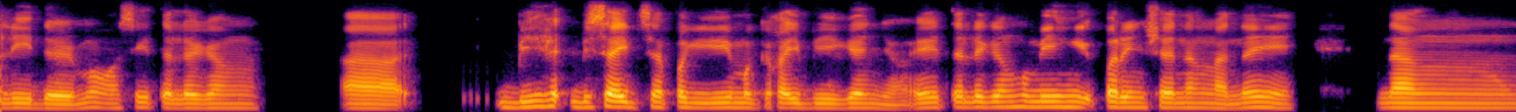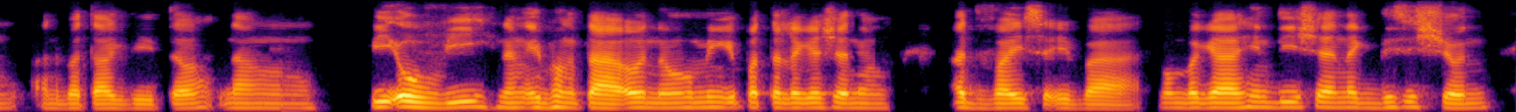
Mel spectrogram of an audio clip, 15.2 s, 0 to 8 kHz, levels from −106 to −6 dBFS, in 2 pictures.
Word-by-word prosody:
leader 120 Hz, -3 st, -1 dB
mo, 130 Hz, -1 st, -5 dB
kasi 135 Hz, +3 st, -7 dB
talagang, 120 Hz, -1 st, -2 dB, 0.4 s
ah, 115 Hz, -2 st, 0 dB, 0.5 s
bihi 145 Hz, +4 st, -2 dB
beside 140 Hz, 0 st, +5 dB
sa 140 Hz, -, -1 dB
pagiging 130 Hz, -1 st, -2 dB
magkakaibigan 125 Hz, -1 st, -2 dB
niyo, 100 Hz, -2 st, -9 dB
eh, 135 Hz, +2 st, -1 dB
talagang 145 Hz, +1 st, -2 dB
humihingi 145 Hz, -1 st, -1 dB
pa 145 Hz, -, +4 dB
rin 135 Hz, -2 st, -2 dB
siya 130 Hz, -1 st, +1 dB
ng 130 Hz, -1 st, -5 dB
ano 115 Hz, +2 st, -3 dB
eh, 130 Hz, -5 st, -1 dB, 0.4 s
ng 130 Hz, 0 st, +1 dB, 0.6 s
ano 120 Hz, -, -12 dB
bang 120 Hz, -, -2 dB
tawag 115 Hz, -1 st, +1 dB
dito? 115 Hz, +3 st, -2 dB
Ng 125 Hz, 0 st, -3 dB, 0.5 s
POV 140 Hz, -3 st, +7 dB, 0.3 s
ng 130 Hz, 0 st, -1 dB
ibang 135 Hz, 0 st, +1 dB
tao 120 Hz, 0 st, +6 dB
'no, 130 Hz, 0 st, 0 dB
humingi 135 Hz, 0 st, -2 dB
pa 135 Hz, -, +2 dB
talaga 130 Hz, -1 st, +2 dB
siya 125 Hz, -, +3 dB
ng 125 Hz, -1 st, -6 dB, 0.4 s
advice 125 Hz, -1 st, +1 dB
sa -, -, -3 dB
iba. 110 Hz, -3 st, -2 dB
Kumbaga, 130 Hz, 0 st, +3 dB
hindi 140 Hz, -1 st, -2 dB
siya 140 Hz, 0 st, +3 dB
nagdesisyon 130 Hz, -1 st, -1 dB
130 Hz, 170 wpm, -24 LUFS, 120-135 Hz, 0.6 s, POV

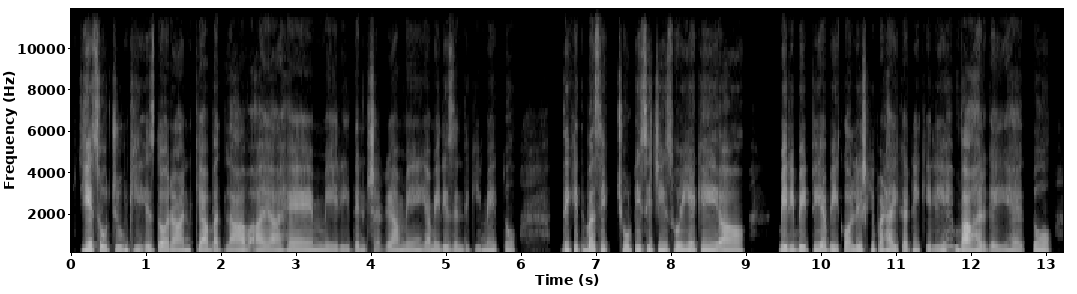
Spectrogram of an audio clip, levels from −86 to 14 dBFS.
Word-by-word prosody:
ये 245 Hz, +2 st, +9 dB
सोचूँ 200 Hz, -2 st, -1 dB
कि 205 Hz, -, -4 dB
इस 200 Hz, -, -2 dB
दौरान 185 Hz, 0 st, +2 dB
क्या 195 Hz, -2 st, +3 dB
बदलाव 170 Hz, +4 st, 0 dB
आया 175 Hz, -1 st, +1 dB
है 185 Hz, +1 st, +1 dB
मेरी 170 Hz, -1 st, -4 dB
दिनचर्या 165 Hz, +2 st, -3 dB
में 180 Hz, +1 st, -2 dB
या 185 Hz, -1 st, -3 dB
मेरी 175 Hz, +1 st, -1 dB
ज़िंदगी 160 Hz, +3 st, -7 dB
में 195 Hz, +3 st, -2 dB
तो 275 Hz, -1 st, -6 dB, 0.6 s
देखिए 260 Hz, +5 st, +1 dB
तो 265 Hz, -, -7 dB
बस 245 Hz, +3 st, +4 dB
एक 280 Hz, -1 st, -1 dB
छोटी-सी 280 Hz, +5 st, +1 dB
चीज़ 250 Hz, -4 st, -1 dB
हुई 240 Hz, 0 st, +3 dB
है 270 Hz, +1 st, +2 dB
कि 275 Hz, +2 st, 0 dB
अ, 195 Hz, -, +4 dB, 0.7 s
मेरी 200 Hz, +1 st, +4 dB
बेटी 200 Hz, +4 st, +1 dB
अभी 220 Hz, -1 st, +1 dB
कॉलेज 190 Hz, +2 st, +1 dB
की 245 Hz, -, -4 dB
पढ़ाई 200 Hz, -2 st, +1 dB
करने 185 Hz, 0 st, -1 dB
के 180 Hz, +1 st, -6 dB
लिए 210 Hz, -, -3 dB, 0.2 s
बाहर 175 Hz, -1 st, +6 dB
गई 155 Hz, 0 st, -4 dB
है। 160 Hz, -1 st, -3 dB
तो 285 Hz, +2 st, -1 dB
190 Hz, 180 wpm, -22 LUFS, 175-235 Hz, 0.7 s, ये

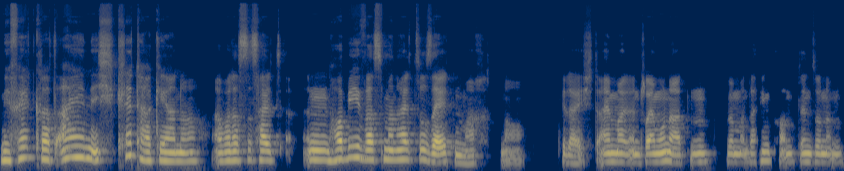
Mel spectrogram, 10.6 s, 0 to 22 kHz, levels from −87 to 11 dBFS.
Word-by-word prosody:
Mir 180 Hz, -1 st, +2 dB
fällt 230 Hz, +3 st, -1 dB
grad 195 Hz, -1 st, +2 dB
ein, 230 Hz, 0 st, +3 dB
ich 180 Hz, 0 st, 0 dB
klettere 265 Hz, -10 st, 0 dB
gerne, 170 Hz, -1 st, +1 dB
aber 170 Hz, +2 st, 0 dB
das 180 Hz, +1 st, 0 dB
is 185 Hz, +1 st, -8 dB
halt 180 Hz, 0 st, +2 dB, 0.3 s
'n 185 Hz, -2 st, +2 dB
Hobby, 210 Hz, +3 st, +3 dB
was 195 Hz, 0 st, +3 dB
man 190 Hz, -1 st, +2 dB
halt 195 Hz, 0 st, +1 dB
so 195 Hz, 0 st, -1 dB
selten 150 Hz, -3 st, +3 dB
macht, 130 Hz, +1 st, -10 dB
ne? 65 Hz, -2 st, -12 dB, 0.4 s
Vielleicht -, -, -7 dB
einmal 155 Hz, -1 st, 0 dB
in 145 Hz, -, -3 dB
3 155 Hz, +2 st, +1 dB
Monaten, 155 Hz, 0 st, -1 dB
wenn 150 Hz, 0 st, -4 dB
man 150 Hz, -, -6 dB
da 150 Hz, -, -7 dB
hinkommt 170 Hz, -2 st, -6 dB
in 155 Hz, 0 st, -1 dB
so 155 Hz, -, -5 dB
'nem 150 Hz, 0 st, -5 dB
175 Hz, 180 wpm, -22 LUFS, 155-190 Hz, 0.4 s, ein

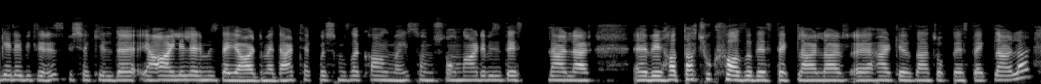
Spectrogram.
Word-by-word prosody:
gelebiliriz. 210 Hz, +1 st, -4 dB
Bir 215 Hz, -, -11 dB
şekilde, 195 Hz, -1 st, -2 dB
ya, 195 Hz, -1 st, +2 dB
ailelerimiz 205 Hz, -1 st, +3 dB
de -, -, +4 dB
yardım 180 Hz, 0 st, +3 dB
eder, 180 Hz, +2 st, +2 dB
tek 210 Hz, -2 st, -12 dB
başımıza 200 Hz, 0 st, -5 dB
kalmayız. 195 Hz, -2 st, -4 dB
Sonuçta 185 Hz, -4 st, -7 dB
onlar 195 Hz, +1 st, -1 dB
da 200 Hz, -, -2 dB
bizi 200 Hz, -1 st, -6 dB
desteklerler, 195 Hz, -1 st, +1 dB, 0.4 s
eee, 195 Hz, +1 st, +3 dB
ve 200 Hz, 0 st, +5 dB
hatta 215 Hz, +2 st, +3 dB
çok 235 Hz, +2 st, -6 dB
fazla 200 Hz, -3 st, +4 dB
desteklerler, 185 Hz, 0 st, +1 dB
eee, 190 Hz, 0 st, -1 dB
herkesten 190 Hz, -1 st, -1 dB
çok 185 Hz, 0 st, -10 dB
desteklerler. 200 Hz, -, 0 dB
195 Hz, 150 wpm, -20 LUFS, 185-205 Hz, 0.4 s, ve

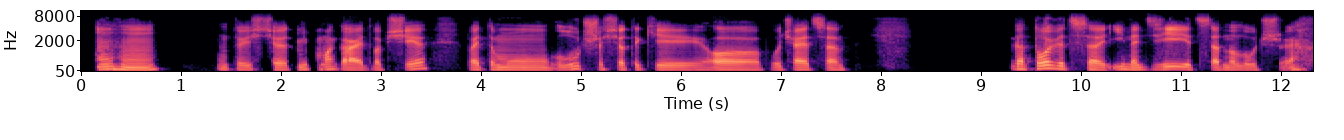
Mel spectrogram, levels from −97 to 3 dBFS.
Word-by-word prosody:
Мгм, 125 Hz, -3 st, +1 dB, 0.6 s
ну, 115 Hz, -, -8 dB
то 115 Hz, 0 st, -6 dB
есть 110 Hz, +1 st, -5 dB
это 110 Hz, -1 st, 0 dB
не 120 Hz, +1 st, -3 dB
помогает 125 Hz, -6 st, +2 dB
вообще, 130 Hz, -, 0 dB, 0.4 s
поэтому 115 Hz, -2 st, -2 dB
лучше 125 Hz, +5 st, -4 dB
всё-таки, 110 Hz, -3 st, -1 dB
а, 105 Hz, -1 st, +2 dB
получается 110 Hz, 0 st, +1 dB, 1.7 s
готовиться 140 Hz, -3 st, +3 dB
и 120 Hz, +5 st, -2 dB
надеяться 125 Hz, +1 st, +3 dB
на 110 Hz, -2 st, -3 dB
лучшее. 100 Hz, -1 st, -5 dB
115 Hz, 90 wpm, -23 LUFS, 110-130 Hz, 1.7 s, готовиться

